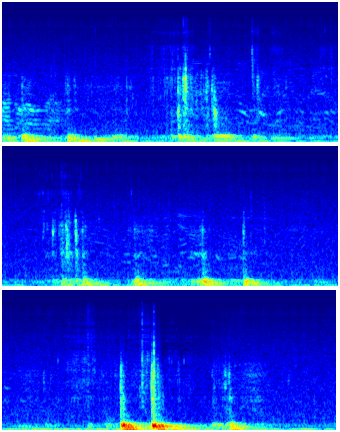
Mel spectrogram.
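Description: Small-wave water lapping and slapping against kayak hulls at the waterline in irregular splashes, with the loudest slaps about eight seconds in.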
